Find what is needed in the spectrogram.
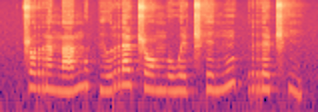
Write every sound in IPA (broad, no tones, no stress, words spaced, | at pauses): ʈ͡ʂɔrãŋaŋo pʲora ʈ͡ʂɔŋo weʈ͡ʂʰeŋũ | rɛʈ͡ʂʰi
